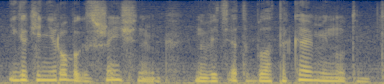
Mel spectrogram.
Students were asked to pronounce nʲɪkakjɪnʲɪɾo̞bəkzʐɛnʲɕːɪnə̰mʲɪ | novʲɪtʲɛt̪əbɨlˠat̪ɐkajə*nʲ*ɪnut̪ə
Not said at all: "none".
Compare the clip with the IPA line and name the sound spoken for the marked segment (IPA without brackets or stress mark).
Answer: mʲ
